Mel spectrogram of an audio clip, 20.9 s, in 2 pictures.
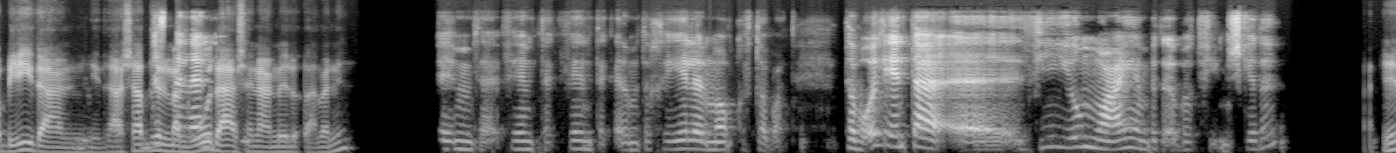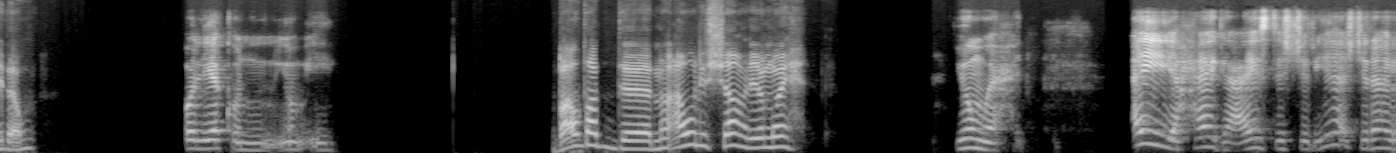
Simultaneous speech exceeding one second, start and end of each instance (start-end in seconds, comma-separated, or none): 0.6-1.9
